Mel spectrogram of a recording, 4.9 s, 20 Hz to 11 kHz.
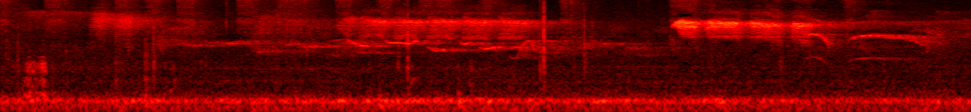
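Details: A Rufous-capped babbler foraging for worms in bush at Daxueshan National Park, Taichung, Taiwan, on 30 January 2016, gives thin, very high whistled notes in two brief bursts over a steady low hum and faint insect buzz.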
